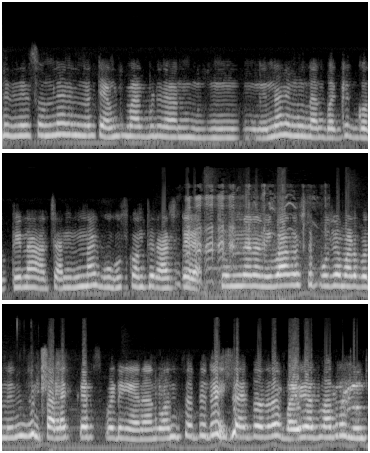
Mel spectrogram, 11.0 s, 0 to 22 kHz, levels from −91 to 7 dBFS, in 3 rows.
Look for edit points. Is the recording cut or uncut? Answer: uncut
